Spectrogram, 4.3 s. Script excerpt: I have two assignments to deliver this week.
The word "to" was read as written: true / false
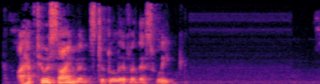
true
